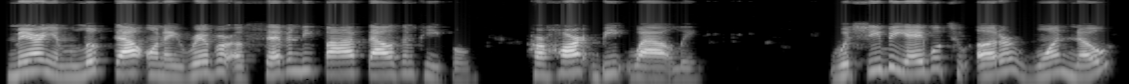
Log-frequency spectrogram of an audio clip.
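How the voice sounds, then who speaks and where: A woman narrates a children's book in a read-aloud style. Her voice sits at a middle pitch. She tells the story expressively, phrasing each part in a measured, deliberate way. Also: lively intonation, fairly bright tone, low-quality recording.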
